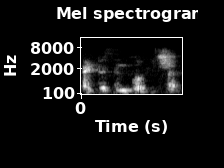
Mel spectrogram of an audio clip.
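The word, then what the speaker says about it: Petersen: So for Peterson we saw it is atmospher conjecture that it is atmospheric cubic. So the name is pronounced Burj and Peterson is also Peterson.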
